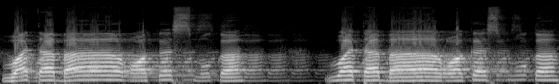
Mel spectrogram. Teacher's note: آگے ہے واو ہونٹوں سے، تا باریک، با الف خالی سے پہلے زبر ہو تو الف مد ہے تو اس کو بھی لمبا کریں گے، را زبر ہے تو موٹا پڑھیں گے، کاف کو آگے سین سے ملائیں گے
